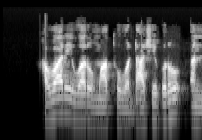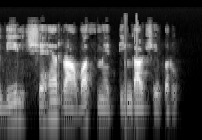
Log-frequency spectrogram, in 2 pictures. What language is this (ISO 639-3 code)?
kvx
